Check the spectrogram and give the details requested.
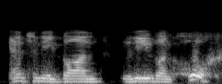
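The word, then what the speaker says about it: Antony van Leeuwenhoek: And Antony von Leeuwenhoek is how it's pronounced, who lived from 1632 to 1723, needed a methodology to decide the quality of the linens he was buying.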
